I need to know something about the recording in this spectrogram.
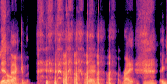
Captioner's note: laughing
